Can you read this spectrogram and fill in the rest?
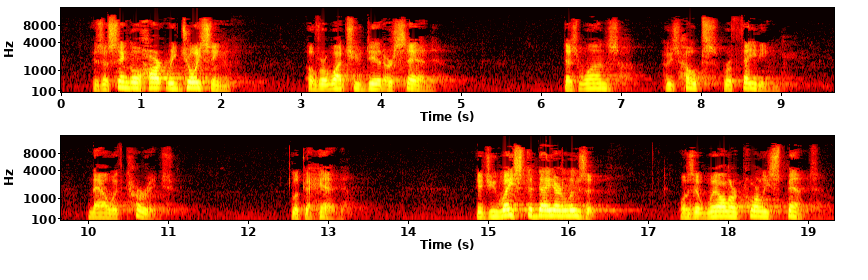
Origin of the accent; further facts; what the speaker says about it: Texas, United States; I remember a woman who was in my home church when I was growing up in Texas.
